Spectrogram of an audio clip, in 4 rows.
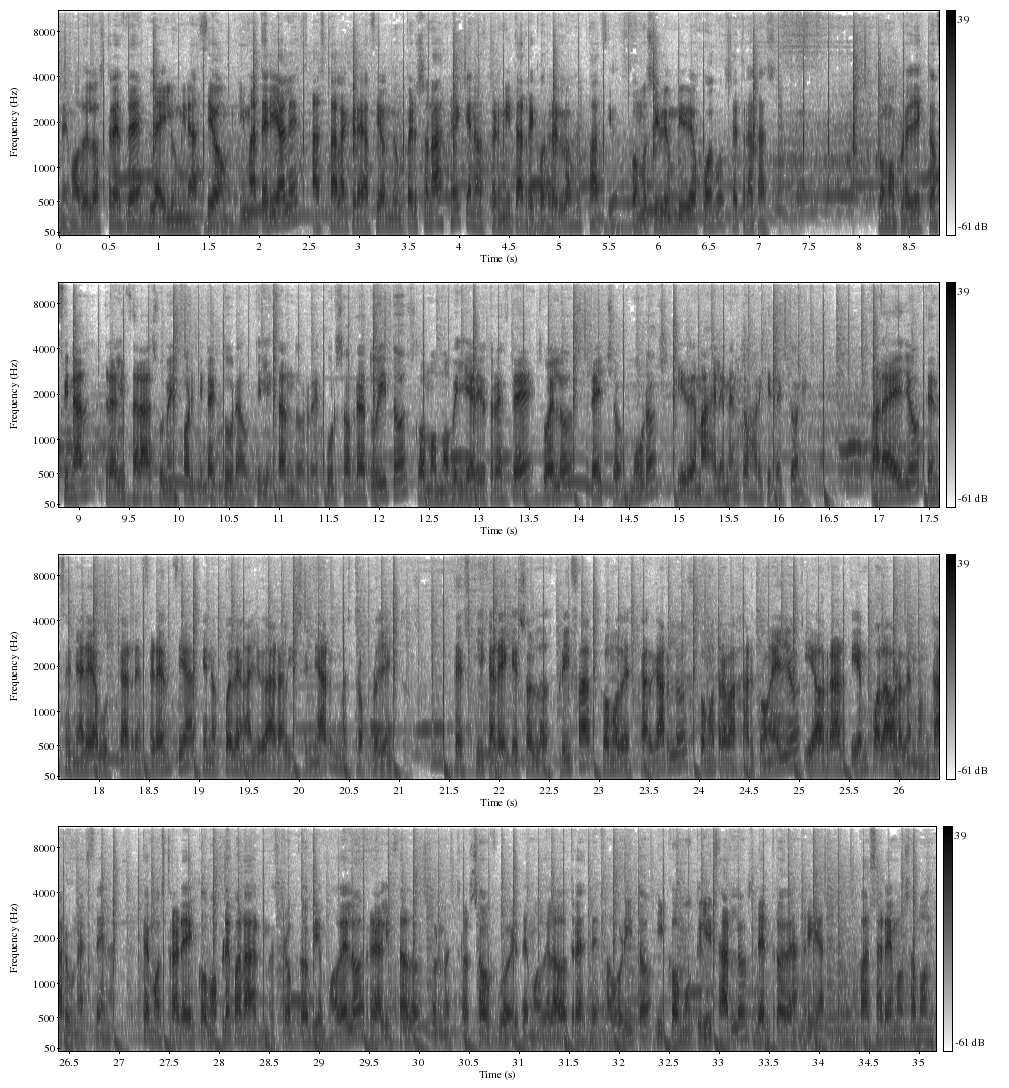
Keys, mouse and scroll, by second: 0.8 click, 4.6-5.7 typing, 25.0 click.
